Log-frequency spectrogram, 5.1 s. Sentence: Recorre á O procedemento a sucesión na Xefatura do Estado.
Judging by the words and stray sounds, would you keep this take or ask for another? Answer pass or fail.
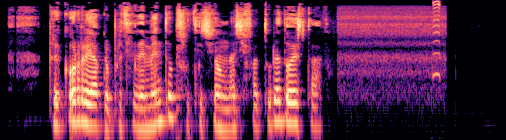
fail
